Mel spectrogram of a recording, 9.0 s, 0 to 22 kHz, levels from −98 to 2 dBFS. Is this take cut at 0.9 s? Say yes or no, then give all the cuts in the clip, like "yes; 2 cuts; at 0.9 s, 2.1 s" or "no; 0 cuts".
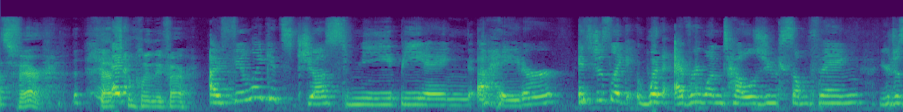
no; 2 cuts; at 5.7 s, 7.8 s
